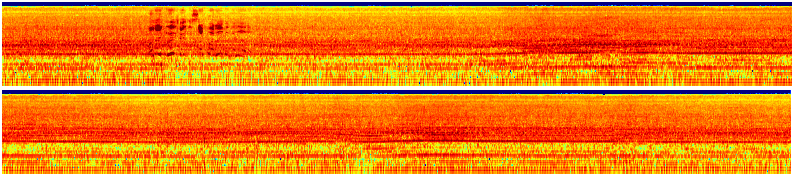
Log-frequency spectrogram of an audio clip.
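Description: Paramotor engine and propeller running steadily in flight, its pitch rising a little about ten seconds in and again near the middle as the throttle is opened. A brief sharp sound comes about three seconds in.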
